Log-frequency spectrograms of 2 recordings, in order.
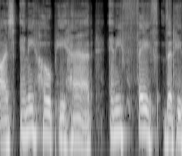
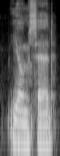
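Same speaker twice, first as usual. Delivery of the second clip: ordinary delivery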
